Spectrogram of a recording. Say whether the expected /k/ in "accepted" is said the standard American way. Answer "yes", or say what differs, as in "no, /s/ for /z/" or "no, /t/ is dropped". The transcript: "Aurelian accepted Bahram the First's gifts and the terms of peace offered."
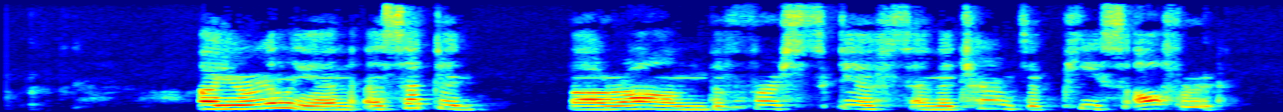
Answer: no, /k/ is dropped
